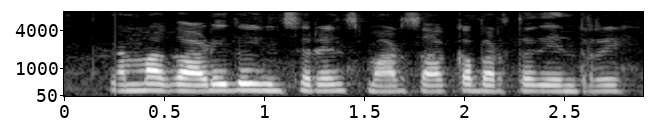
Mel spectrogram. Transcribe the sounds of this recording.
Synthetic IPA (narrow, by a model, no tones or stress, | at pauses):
nɐmːɐɡaːɽid̪uinsuɾensmaːɽsaːkɐbɐɾt̪ɐd̪eɐndɾi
